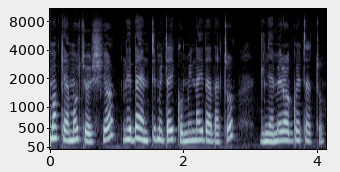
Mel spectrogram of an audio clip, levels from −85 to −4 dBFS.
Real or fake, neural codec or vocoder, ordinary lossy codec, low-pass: real; none; none; 9.9 kHz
